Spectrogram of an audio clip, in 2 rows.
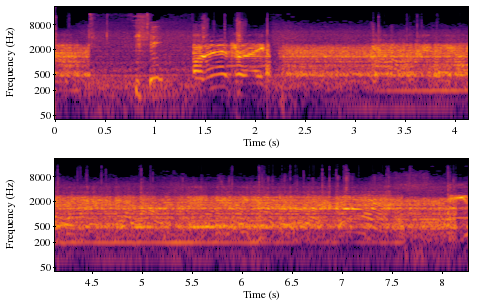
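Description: Garbled, overlapping voices of distant stations coming through the President HR2510 radio's speaker on 27.085 MHz, thin and narrow-sounding. A burst of static hiss breaks in about half a second in, a warbling squeal follows around two seconds, and a low steady tone runs under the voices from about three seconds until near the end.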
